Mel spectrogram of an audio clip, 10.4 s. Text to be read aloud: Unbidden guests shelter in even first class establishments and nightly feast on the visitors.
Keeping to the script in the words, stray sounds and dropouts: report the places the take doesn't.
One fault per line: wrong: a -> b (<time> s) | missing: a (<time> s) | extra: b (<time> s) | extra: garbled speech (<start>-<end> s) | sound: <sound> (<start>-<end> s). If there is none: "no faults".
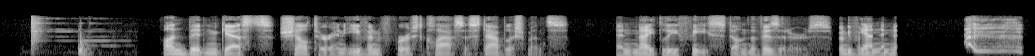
sound: thud (0.2-1.4 s)
extra: garbled speech (8.4-9.0 s)
sound: laugh (9.6-10.2 s)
